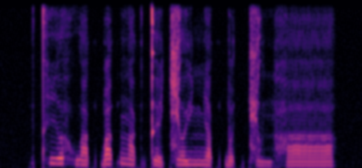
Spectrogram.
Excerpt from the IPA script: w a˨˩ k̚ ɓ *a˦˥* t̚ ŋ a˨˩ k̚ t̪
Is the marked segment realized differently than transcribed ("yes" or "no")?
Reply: no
